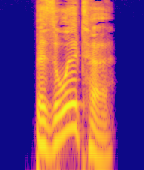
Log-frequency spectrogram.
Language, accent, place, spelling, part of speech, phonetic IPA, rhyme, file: German, Germany, Berlin, besohlte, adjective / verb, [bəˈzoːltə], -oːltə, De-besohlte.ogg
- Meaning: inflection of besohlen: 1. first/third-person singular preterite 2. first/third-person singular subjunctive II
